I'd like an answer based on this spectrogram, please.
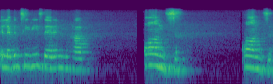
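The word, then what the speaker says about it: onze: Now, coming on to the 11 series, therein you have ons. Ons. You've got ON, which is a nasal sound, which we pronounce as on. So this becomes ons.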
